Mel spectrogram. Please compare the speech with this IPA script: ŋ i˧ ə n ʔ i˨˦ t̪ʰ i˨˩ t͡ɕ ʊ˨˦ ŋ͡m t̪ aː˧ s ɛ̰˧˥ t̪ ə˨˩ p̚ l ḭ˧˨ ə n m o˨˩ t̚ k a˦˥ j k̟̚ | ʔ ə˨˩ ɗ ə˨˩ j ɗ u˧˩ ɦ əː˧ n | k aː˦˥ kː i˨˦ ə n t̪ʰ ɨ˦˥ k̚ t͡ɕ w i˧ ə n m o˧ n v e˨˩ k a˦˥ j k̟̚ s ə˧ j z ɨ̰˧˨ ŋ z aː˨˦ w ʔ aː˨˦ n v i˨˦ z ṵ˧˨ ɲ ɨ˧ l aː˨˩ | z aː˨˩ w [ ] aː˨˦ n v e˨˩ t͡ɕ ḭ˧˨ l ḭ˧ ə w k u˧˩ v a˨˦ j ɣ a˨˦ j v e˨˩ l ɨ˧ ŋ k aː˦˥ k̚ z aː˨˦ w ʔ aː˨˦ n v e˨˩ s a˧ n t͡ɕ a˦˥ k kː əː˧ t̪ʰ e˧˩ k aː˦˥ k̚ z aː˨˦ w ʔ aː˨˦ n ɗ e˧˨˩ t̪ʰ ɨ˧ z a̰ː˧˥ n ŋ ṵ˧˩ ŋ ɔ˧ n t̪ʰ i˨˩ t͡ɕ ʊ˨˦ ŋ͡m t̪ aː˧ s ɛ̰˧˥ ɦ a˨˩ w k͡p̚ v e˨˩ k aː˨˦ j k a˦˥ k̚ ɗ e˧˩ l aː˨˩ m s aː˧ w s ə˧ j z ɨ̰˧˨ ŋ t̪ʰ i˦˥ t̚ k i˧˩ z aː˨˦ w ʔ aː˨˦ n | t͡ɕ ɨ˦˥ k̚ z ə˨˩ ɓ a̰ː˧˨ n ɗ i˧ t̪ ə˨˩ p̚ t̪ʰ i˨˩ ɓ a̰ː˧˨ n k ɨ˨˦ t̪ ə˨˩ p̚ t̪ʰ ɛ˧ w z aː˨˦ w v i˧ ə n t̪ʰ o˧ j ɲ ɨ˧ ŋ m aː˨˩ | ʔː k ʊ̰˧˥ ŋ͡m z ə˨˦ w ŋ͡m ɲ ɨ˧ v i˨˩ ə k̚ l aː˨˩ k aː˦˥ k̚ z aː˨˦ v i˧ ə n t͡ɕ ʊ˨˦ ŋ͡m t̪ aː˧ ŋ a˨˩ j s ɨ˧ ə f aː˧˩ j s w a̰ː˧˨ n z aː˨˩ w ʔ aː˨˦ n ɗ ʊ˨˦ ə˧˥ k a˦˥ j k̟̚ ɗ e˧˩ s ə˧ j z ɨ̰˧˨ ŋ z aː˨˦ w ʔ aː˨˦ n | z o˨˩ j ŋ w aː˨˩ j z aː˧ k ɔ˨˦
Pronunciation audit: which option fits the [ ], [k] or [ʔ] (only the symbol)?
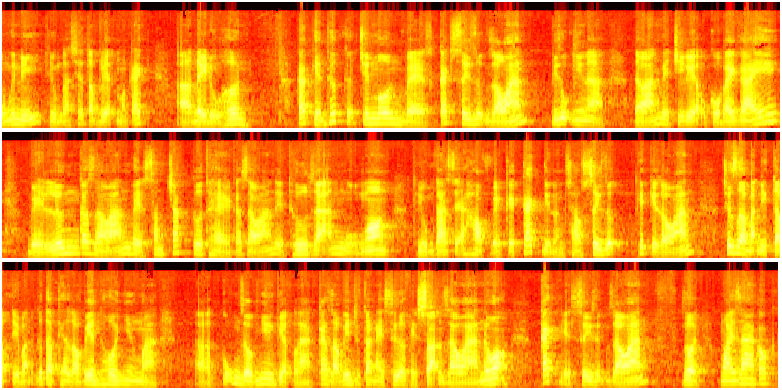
ʔ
